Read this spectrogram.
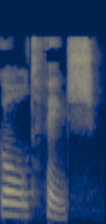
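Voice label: "goldfinch", English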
